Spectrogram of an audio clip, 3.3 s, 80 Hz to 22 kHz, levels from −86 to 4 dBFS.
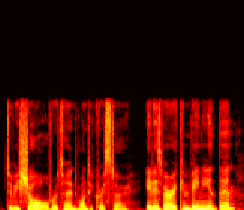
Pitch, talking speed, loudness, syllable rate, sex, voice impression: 220 Hz, 200 wpm, -17 LUFS, 6.6 syllables/s, female, feminine, adult-like, tensed, powerful, slightly bright, clear, fluent, intellectual, calm, lively, slightly sharp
